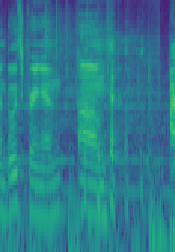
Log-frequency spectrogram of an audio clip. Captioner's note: laughs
